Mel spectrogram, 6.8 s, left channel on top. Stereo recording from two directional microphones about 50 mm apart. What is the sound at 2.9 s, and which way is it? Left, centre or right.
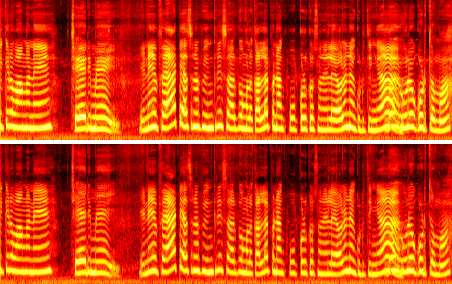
Speech, left.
